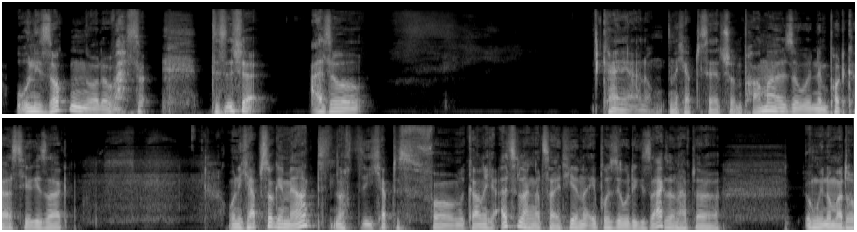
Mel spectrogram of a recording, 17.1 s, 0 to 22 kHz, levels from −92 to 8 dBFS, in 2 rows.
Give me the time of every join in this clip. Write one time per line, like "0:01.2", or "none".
0:06.7
0:15.2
